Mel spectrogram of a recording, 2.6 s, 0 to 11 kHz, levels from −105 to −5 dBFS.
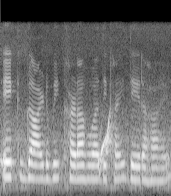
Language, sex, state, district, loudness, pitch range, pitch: Hindi, female, Bihar, East Champaran, -17 LUFS, 190-210 Hz, 200 Hz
